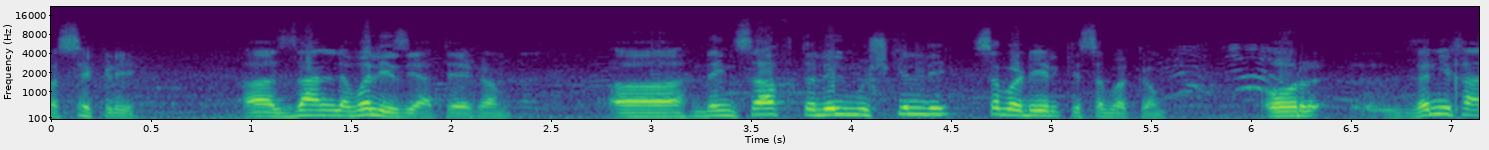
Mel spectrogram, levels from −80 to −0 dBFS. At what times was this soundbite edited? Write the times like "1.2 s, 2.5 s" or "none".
none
